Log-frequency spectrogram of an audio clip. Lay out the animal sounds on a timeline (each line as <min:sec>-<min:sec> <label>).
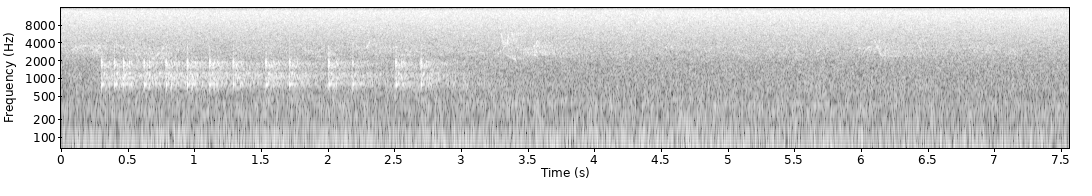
0:00.0-0:06.3 Red-eyed Vireo (Vireo olivaceus)
0:00.1-0:03.2 Yellow-bellied Sapsucker (Sphyrapicus varius)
